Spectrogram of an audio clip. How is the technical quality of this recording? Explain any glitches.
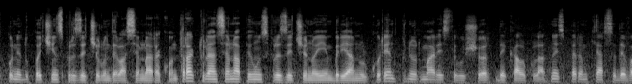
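The recording has one glitch: a short burst of loose connector crackle from 3.83 to 3.96 s, lasting about 0.13 s. A worn or dirty contact somewhere in the signal chain was making and breaking rapidly, chopping the audio on and off many times in that instant. Any DC offset present on the line turns each make or break into a pop. The result is an irregular, scratchy crackle rather than a single click.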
